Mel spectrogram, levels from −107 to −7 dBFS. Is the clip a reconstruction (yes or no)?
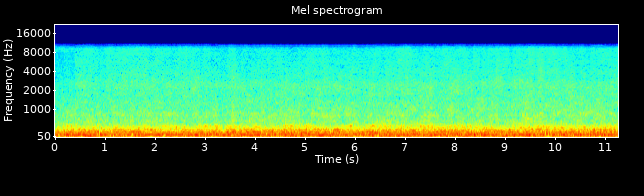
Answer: yes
